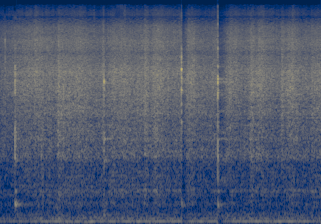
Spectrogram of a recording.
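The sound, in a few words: ground meat and celery cooking, mashed with a masher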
